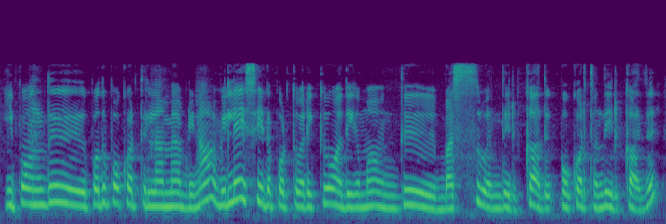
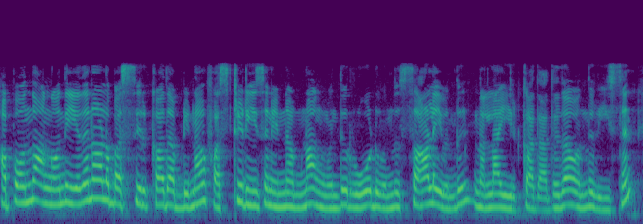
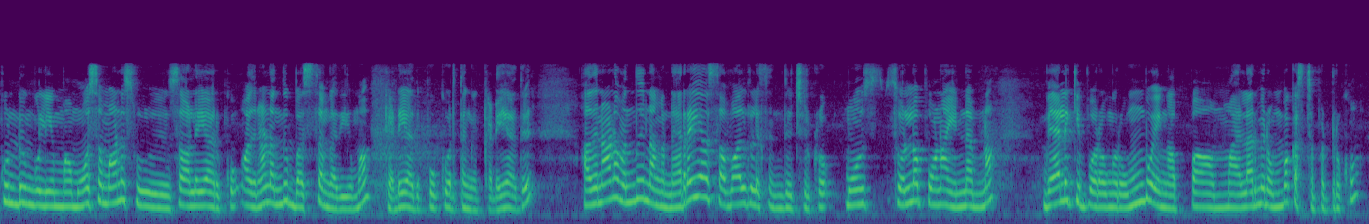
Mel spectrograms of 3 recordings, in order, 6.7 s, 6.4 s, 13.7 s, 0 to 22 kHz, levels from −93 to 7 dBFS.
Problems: none marked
